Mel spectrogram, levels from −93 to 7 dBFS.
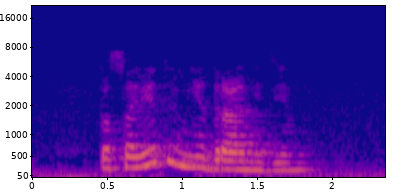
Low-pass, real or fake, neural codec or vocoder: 7.2 kHz; real; none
